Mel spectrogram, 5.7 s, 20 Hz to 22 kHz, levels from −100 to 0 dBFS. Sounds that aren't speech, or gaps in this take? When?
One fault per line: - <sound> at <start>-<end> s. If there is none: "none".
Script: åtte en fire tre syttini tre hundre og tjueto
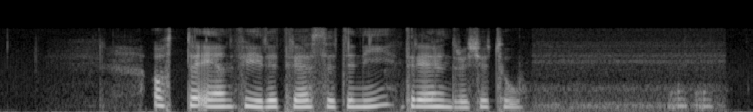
- laugh at 5.0-5.4 s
